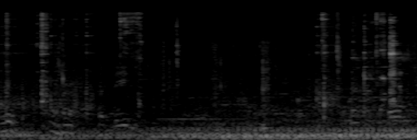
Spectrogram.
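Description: Quiet talk at a meal table, with a few sharp clinks of metal spoons and forks against ceramic plates and bowls.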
